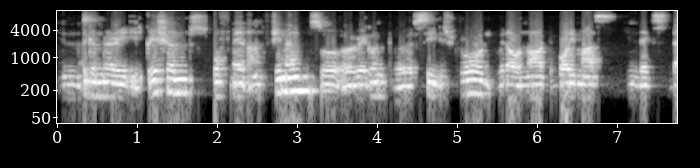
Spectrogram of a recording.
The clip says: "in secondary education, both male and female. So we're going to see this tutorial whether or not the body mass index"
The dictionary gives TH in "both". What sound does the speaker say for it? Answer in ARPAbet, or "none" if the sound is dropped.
F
